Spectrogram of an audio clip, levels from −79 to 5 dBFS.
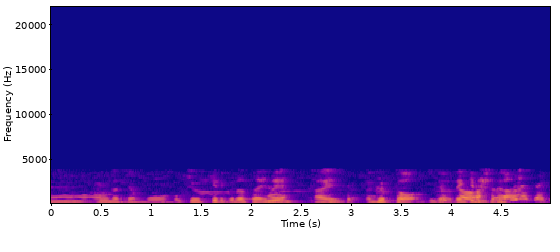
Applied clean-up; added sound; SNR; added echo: classical method log-MMSE.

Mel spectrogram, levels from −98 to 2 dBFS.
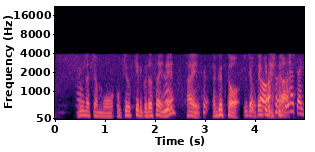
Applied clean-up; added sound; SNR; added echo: neural mask model Resemble Enhance denoiser.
